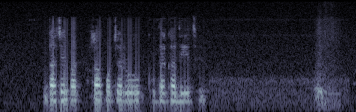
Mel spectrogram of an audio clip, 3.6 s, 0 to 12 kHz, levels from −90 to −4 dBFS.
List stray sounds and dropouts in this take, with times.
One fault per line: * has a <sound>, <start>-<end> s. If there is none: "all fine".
* has a whoosh, 3.1-3.4 s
